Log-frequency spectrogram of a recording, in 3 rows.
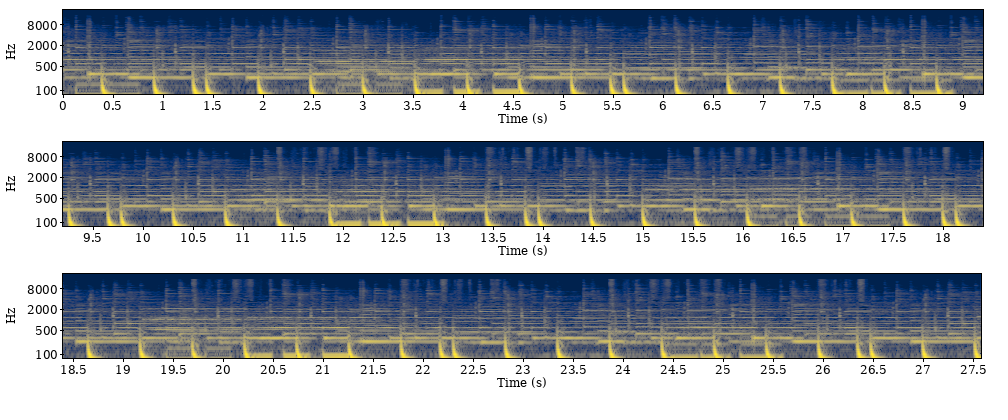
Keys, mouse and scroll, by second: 0.0 shift+click, 0.5 shift+click, 1.2 shift+click, 1.8 shift+click, 2.3 shift+click, 2.7 shift+click, 3.1 shift+click, 5.5 alt+click, 5.6 alt+right click, 6.9 right click, 8.0 right click, 8.3 right click, 8.9 click, 9.5 click, 10.1 click, 10.6 right click, 11.3 alt+click, 12.4-13.8 typing, 15.5 alt+right click, 16.4 right click, 17.5 alt+right click, 21.1 right click, 21.3 right click, 21.4 alt+click, 21.5 right click, 21.5 z, 21.7 right click, 21.8 click, 22.0 right click, 22.1 ctrl+z, 22.1 right click, 22.2 right click, 22.4 ctrl+z, 22.4 click, 22.4 right click, 22.7 click, 22.8 right click, 22.9 click, 23.0 right click, 23.2 click, 23.2 right click, 23.3 right click, 23.3 shift+click, 23.4-23.8 click, 23.5 click, 23.6 click, 23.7 click, 24.0 right click, 24.1 click, 24.1 right click, 24.2 shift+click, 24.2 click, 24.4 click, 24.4 right click, 24.5 right click, 24.7 click, 24.8 shift+click, 24.9 alt+click, 25.0 right click, 25.2 shift+click, 25.3 click, 25.4 click, 25.5 click, 25.6 shift+click, 25.7 shift+click, 25.8 shift+click, 25.9 shift+click, 26.1 click, 26.1 shift+click, 26.2 click, 26.2 click, 26.6 right click, 26.7 click, 26.8 click, 26.9 ctrl+z, 26.9 right click, 27.1 click, 27.1 right click, 27.2 shift+click, 27.3 right click, 27.4 click, 27.5 shift+click.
